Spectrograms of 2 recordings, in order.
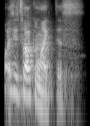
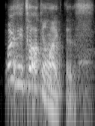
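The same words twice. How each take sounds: First: Said in the usual way. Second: Much higher, baffled repeat; disbelieving rhetorical question; exasperated. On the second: Real, not acted. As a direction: throw up your hands and ask again.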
